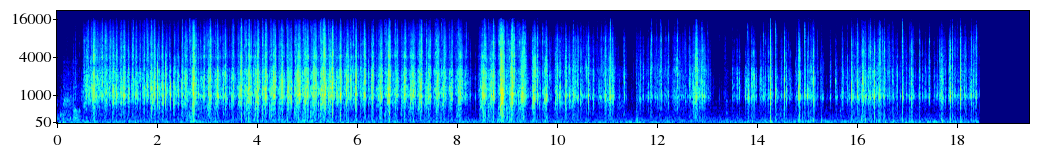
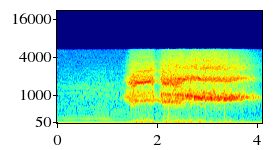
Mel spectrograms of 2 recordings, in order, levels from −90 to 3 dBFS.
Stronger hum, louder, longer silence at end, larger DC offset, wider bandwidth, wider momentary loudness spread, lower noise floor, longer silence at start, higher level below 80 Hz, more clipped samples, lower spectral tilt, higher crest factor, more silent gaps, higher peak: neither; second, -37 LUFS vs -9 LUFS; first, 1 s vs 0.05 s; second, under 0.1% vs 2%; first, 16.5 kHz vs 5.4 kHz; first, 16 LU vs 8 LU; first, -62 dBFS vs -39 dBFS; second, 0.05 s vs 1.3 s; second, -64 dBFS vs -36 dBFS; neither; second, 0 dB/octave vs -1.5 dB/octave; first, 28 dB vs 12 dB; neither; second, -12 dBFS vs 0 dBFS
